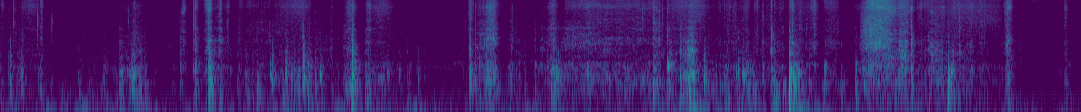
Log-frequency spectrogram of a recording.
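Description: A cardboard shipping case sealed with tamper-evident packing tape being opened by hand: tape tearing and cardboard flaps scraping and rustling in irregular clicks and scrapes, with a longer tearing sound near the end.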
